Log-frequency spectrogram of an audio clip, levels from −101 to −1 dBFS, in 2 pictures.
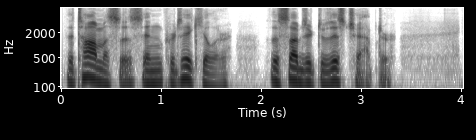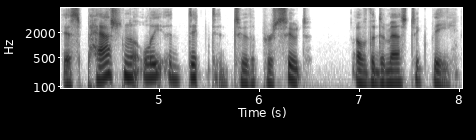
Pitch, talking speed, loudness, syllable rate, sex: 130 Hz, 140 wpm, -22 LUFS, 5.4 syllables/s, male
